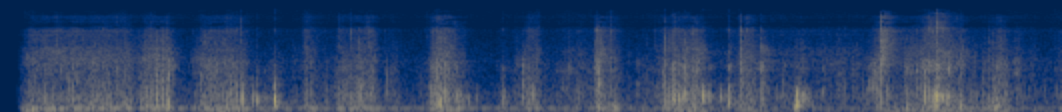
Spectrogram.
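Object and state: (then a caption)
Vinyl makeup bag. A medium blue iridescent holographic PVC vinyl zippered makeup bag with a red logo patch, hollow and soft, is held in both hands and tapped and scratched with fingertips and short nails. The result is a run of quick, soft crinkly taps and scratches with a light plastic crunch, each dying away almost at once over a steady low hum.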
